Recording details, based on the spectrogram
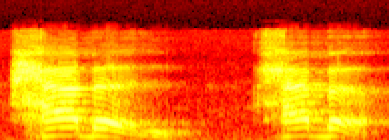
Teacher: حا با زبر حب، با ان الفاظ میں جن میں حروف قلقلہ جس کو ہم کہتے ہیں آواز واپس ریباؤنڈ ہو کے ہماری طرف آئے گی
